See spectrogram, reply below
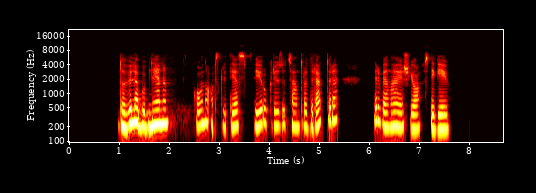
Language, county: Lithuanian, Šiauliai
